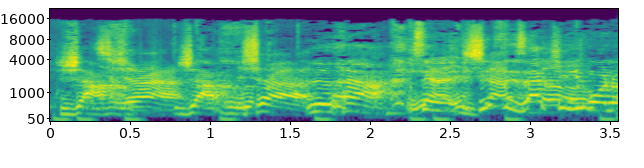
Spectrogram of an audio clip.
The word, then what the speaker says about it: Jacques: Okay, it's almost like how, you know how French people say it's actually not, it's not Jack, it's Jacques.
